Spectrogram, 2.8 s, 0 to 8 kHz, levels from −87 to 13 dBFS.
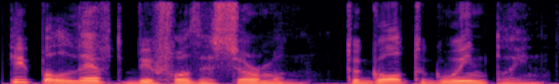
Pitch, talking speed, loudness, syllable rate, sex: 145 Hz, 195 wpm, -18 LUFS, 5.8 syllables/s, male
